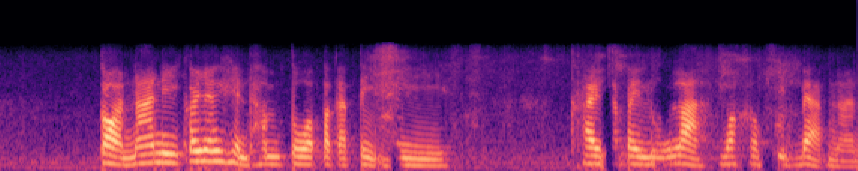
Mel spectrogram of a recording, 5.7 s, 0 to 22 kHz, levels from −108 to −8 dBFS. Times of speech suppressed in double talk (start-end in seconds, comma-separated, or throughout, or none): 2.62-2.69, 4.04-4.51, 5.17-5.22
